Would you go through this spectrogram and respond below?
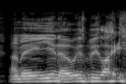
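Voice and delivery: ordinary talk, nothing marked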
